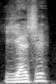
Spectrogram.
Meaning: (adjective) 1. little, small 2. young, younger; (noun) 1. little one, child 2. offspring, young
- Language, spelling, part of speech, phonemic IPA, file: Navajo, yázhí, adjective / noun, /jɑ́ʒɪ́/, Nv-yázhí.ogg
